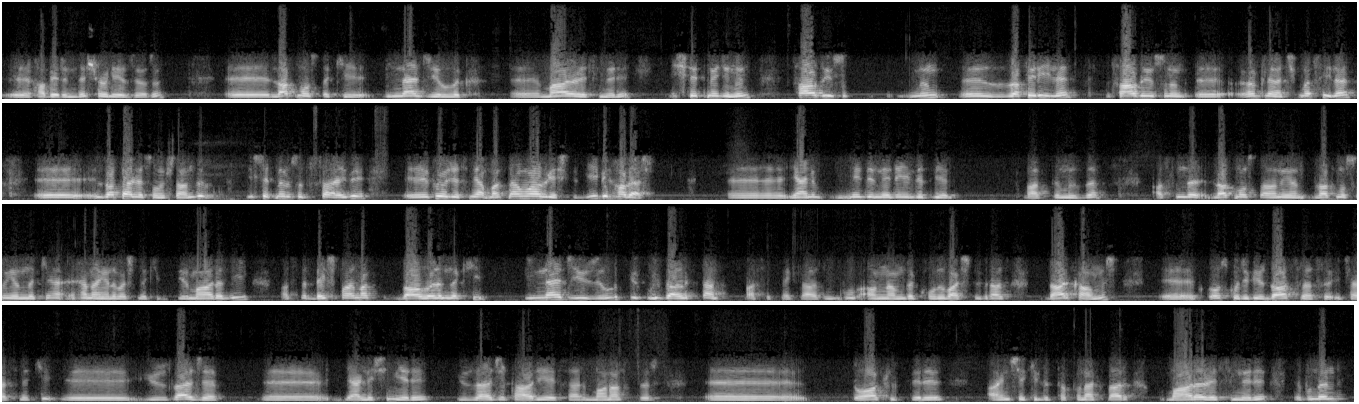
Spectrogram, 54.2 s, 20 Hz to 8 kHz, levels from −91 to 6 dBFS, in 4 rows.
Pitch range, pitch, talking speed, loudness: 135-160 Hz, 145 Hz, 105 wpm, -16 LUFS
